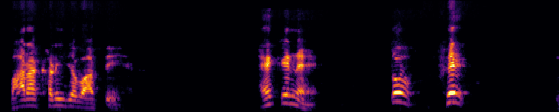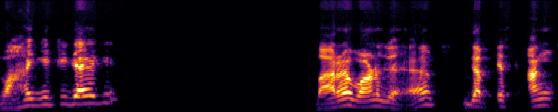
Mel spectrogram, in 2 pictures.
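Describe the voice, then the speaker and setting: Middle-aged male lecturer, high animated delivery, asks questions and answers them himself, dull lo-fi recording. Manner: demonstrates sounds aloud, asks and answers his own questions. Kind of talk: classroom lecture on phonetics. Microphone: facing a camera.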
